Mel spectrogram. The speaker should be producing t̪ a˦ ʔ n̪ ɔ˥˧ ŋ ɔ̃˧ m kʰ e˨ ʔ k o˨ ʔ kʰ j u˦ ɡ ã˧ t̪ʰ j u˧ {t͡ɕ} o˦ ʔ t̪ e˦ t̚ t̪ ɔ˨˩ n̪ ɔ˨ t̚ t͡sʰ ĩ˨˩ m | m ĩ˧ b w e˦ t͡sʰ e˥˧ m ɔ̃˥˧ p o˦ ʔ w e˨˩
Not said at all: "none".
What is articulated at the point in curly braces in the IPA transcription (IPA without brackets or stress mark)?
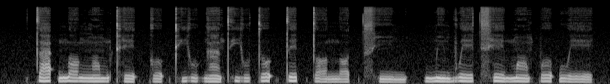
t̪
